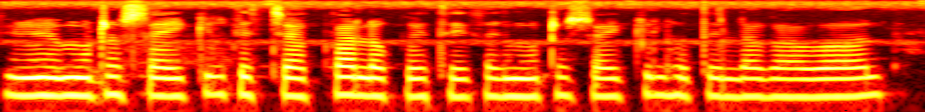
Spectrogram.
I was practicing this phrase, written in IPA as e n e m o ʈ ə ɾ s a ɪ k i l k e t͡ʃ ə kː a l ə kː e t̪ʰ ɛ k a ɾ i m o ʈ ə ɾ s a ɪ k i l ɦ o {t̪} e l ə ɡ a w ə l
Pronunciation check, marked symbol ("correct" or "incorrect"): correct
